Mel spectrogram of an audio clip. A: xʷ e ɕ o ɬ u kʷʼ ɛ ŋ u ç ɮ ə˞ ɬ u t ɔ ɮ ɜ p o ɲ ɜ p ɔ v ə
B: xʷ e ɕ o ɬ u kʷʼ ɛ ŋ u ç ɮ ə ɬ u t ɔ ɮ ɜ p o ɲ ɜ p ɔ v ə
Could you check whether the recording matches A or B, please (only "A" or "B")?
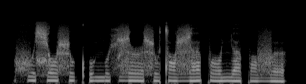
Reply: A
